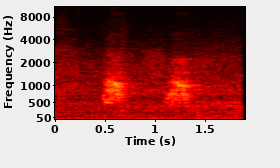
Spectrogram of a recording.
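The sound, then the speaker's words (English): Dogs bark outside, heard as two muffled, rounded barks about three-quarters of a second apart, faint against a low background hiss. “And I think those dogs agree outside.”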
